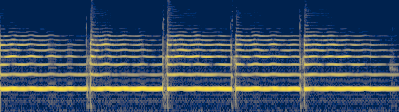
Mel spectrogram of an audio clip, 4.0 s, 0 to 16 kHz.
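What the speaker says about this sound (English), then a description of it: "we're just going to vibrato that note for an entire measure." A single electric guitar note at the 17th fret, from a song, rings out with steady vibrato. It is re-plucked about four times at even intervals, each pick attack sharp and clear, with no talking.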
